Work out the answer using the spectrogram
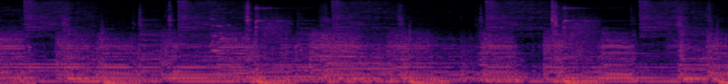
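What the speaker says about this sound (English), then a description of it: "It blows seed into the planter." A seed tender runs, blowing seed into a planter, with a steady mechanical whir and a rhythmic clatter of moving parts repeating about every half second, close and continuous.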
